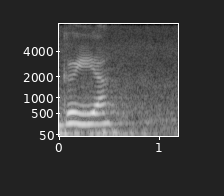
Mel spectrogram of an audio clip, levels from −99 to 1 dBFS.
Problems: low volume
